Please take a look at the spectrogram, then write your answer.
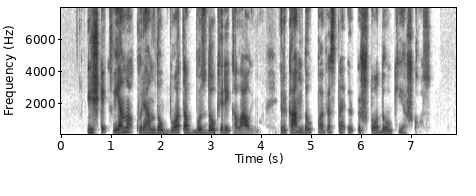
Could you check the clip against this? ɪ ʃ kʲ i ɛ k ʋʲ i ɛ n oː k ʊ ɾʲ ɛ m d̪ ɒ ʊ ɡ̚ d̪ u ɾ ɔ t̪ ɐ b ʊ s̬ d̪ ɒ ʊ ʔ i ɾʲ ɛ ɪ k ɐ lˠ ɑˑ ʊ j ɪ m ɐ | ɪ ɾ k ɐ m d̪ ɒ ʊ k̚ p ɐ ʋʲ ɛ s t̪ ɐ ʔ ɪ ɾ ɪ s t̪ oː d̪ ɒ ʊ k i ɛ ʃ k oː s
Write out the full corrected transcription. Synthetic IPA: ɪ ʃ kʲ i ɛ k ʋʲ i ɛ n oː k ʊ ɾʲ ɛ m d̪ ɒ ʊ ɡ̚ d̪ u ɔ t̪ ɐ b ʊ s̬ d̪ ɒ ʊ k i ɾʲ ɛ ɪ k ɐ lˠ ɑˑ ʊ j ɪ m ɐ | ɪ ɾ k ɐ m d̪ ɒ ʊ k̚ p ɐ ʋʲ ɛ s t̪ ɐ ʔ ɪ ɾ ɪ ʃ t̪ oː d̪ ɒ ʊ k i ɛ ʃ k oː s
